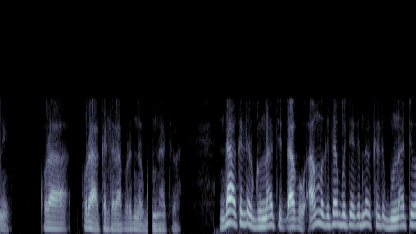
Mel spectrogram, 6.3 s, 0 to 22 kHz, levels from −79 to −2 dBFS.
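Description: Speech carried over G.726 ADPCM at 32 kbit/s, so nothing above 4 kHz passes. Packet loss on the ADPCM call strikes from 2.21 to 2.41 s. About 70 ms falls to hard-edged silence, roughly seven packets. The decoder's predictor then disagrees with the sender's. The speech returns briefly distorted before settling.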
